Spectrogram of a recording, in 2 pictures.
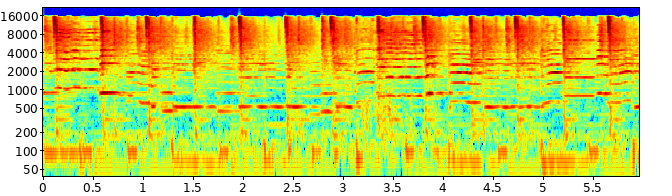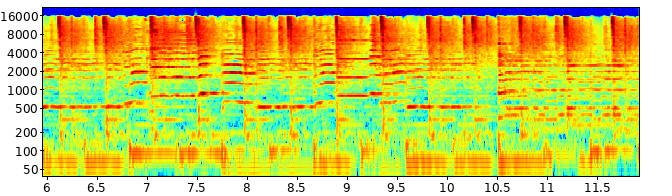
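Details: Fiddle-led instrumental music with a bowed melody over a steady rhythmic accompaniment throughout; no bee buzzing or other animal sounds.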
